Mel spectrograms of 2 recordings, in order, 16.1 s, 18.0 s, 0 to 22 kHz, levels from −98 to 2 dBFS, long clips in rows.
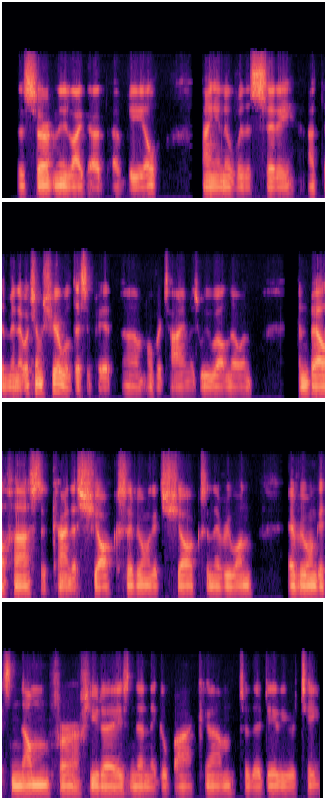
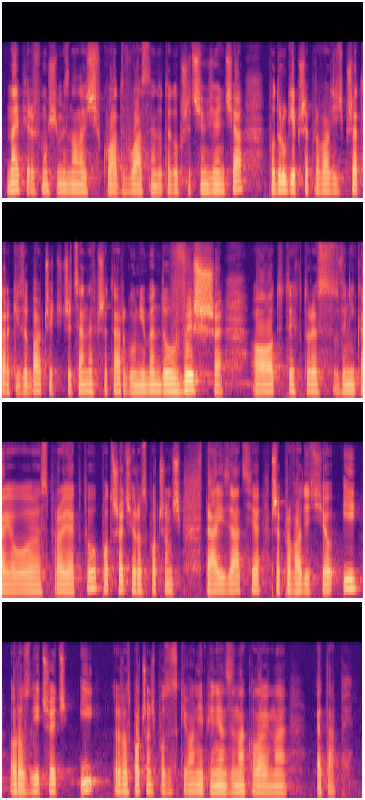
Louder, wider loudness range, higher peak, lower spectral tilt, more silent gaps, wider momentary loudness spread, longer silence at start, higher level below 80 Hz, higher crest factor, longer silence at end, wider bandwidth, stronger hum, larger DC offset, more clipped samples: second, -24 LUFS vs -16 LUFS; about the same, 5 LU vs 4 LU; second, -4 dBFS vs 0 dBFS; about the same, -3.5 dB/octave vs -4.5 dB/octave; first, 2.40-2.49 s, 7.60-7.72 s, 11.59-11.63 s vs none; first, 13 LU vs 7 LU; first, 0.2 s vs 0.05 s; second, -60 dBFS vs -52 dBFS; about the same, 20 dB vs 16 dB; about the same, 0.05 s vs 0.15 s; second, 8.8 kHz vs 10.5 kHz; neither; neither; neither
